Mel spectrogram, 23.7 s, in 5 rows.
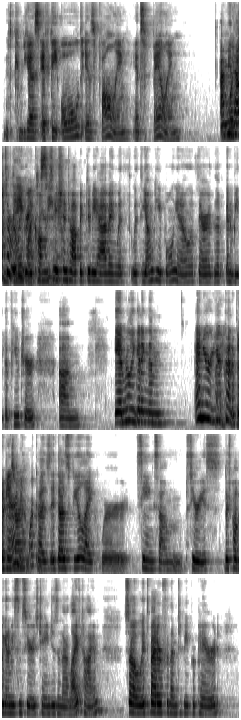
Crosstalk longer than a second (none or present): present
